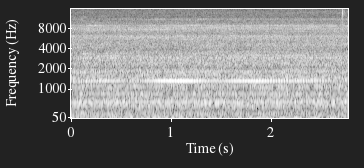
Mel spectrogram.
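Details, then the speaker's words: JVC BR-D85E Digital-S/D9 professional video recorder, reel motor running while control signal drops from 5 V: faint, steady whirr with a constant high tone and no catches or scraping; reel motor spinning smoothly, though the stop signal arrives well before it stops. "So it's 5 volt while the motor's stationary. Now the motor is spinning."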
